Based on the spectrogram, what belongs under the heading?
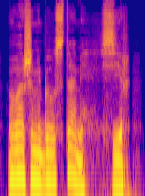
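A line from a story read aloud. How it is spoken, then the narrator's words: Mournful sigh, warrior. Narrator (Russian): тоскливо вздохнул воин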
